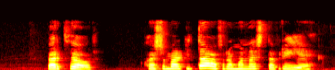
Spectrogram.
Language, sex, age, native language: Icelandic, female, 13, Icelandic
